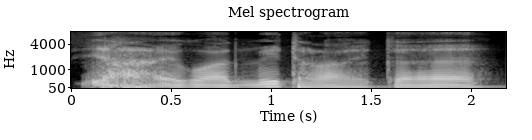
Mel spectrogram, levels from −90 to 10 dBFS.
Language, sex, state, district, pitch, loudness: Angika, male, Bihar, Begusarai, 105 Hz, -14 LUFS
